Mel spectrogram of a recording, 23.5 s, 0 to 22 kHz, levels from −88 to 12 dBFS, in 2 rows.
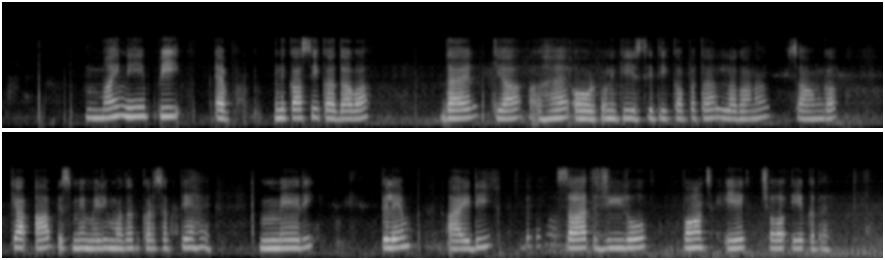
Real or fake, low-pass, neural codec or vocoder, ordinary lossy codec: fake; none; codec, 16 kHz, 0.9 kbps, LongCat-Audio-Codec; none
